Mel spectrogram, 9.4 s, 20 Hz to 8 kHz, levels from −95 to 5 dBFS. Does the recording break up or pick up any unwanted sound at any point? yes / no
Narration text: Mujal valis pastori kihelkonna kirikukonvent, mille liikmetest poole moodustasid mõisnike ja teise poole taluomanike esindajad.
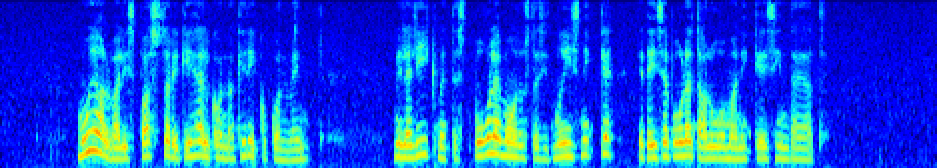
no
